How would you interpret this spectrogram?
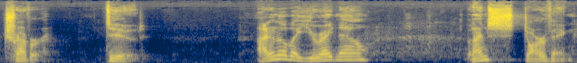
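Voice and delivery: slow, lazy Californian drawl; laid-back dude. Retold or imitated. Friend Dave on his beanbag, lazy drawl. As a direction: drawl it like a chilled-out surfer. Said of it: "he's like".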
